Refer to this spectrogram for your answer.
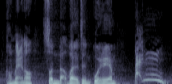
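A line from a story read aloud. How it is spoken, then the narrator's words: Loud battle shout. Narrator (Vietnamese): Tiểu Mã hét to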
